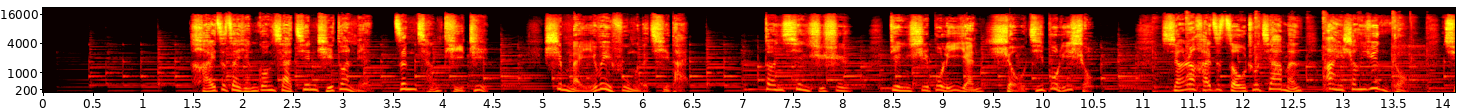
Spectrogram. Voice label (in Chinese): 男 MG 样音 有趣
